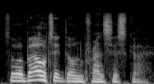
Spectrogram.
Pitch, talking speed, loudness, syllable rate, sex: 140 Hz, 195 wpm, -18 LUFS, 5.8 syllables/s, male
